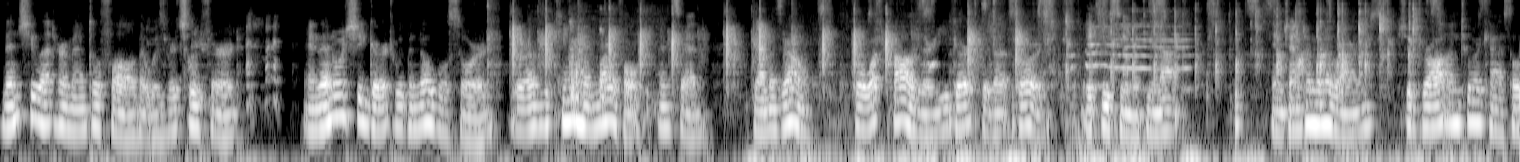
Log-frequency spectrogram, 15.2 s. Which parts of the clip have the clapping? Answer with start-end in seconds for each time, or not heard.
4.8-14.2.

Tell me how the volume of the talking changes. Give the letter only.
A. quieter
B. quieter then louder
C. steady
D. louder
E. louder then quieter
C.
